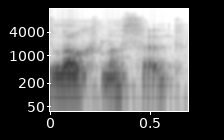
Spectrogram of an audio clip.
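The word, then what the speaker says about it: Lughnasadh: An old Irish that'd be pronounced Lugnasad.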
